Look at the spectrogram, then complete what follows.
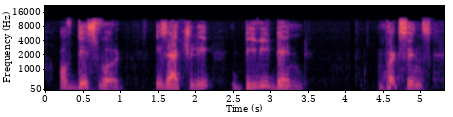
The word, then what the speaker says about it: dividend: as dividend by the way the correct English pronunciation of this word is actually dividend but since divident ranks better with divisor thus the students prefer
